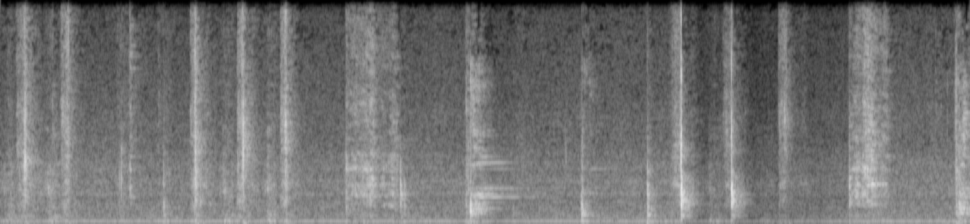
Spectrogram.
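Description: Knife chopping vegetables into big rustic chunks on a board, a run of sharp, irregular cuts with occasional heavier whacks, fairly close and steady over a constant low hum.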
